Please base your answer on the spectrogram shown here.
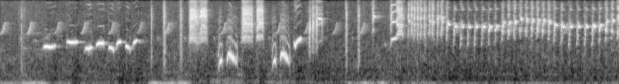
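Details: Vigorous white-rumped shama song meant to provoke other shamas to sing: varied warbled whistles and loud swooping notes, ending in a long rapid buzzy trill that wavers in pitch.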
